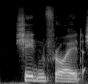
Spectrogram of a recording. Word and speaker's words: Schadenfreude: While I don't condone doxing, you know that Schadenfreude, how do you say that? – Schadenfreude. – I always say that wrong. Schadenfreude.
